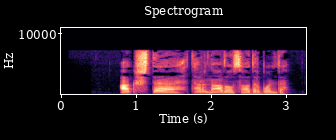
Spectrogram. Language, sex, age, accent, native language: Uzbek, female, 12-17, Xorazm, Uzbek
